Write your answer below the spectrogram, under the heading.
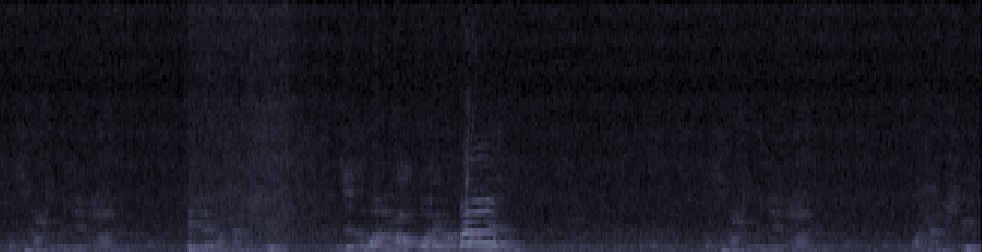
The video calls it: Talking Siamese Cats language Meow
